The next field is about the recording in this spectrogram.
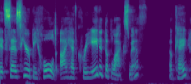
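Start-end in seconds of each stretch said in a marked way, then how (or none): none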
